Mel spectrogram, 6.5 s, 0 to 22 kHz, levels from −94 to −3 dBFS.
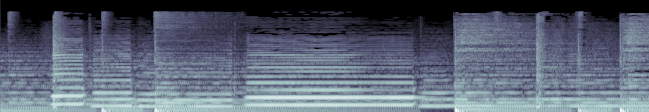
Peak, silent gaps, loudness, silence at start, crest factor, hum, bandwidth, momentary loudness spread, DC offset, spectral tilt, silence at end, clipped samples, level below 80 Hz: -2 dBFS; none; -18 LUFS; 0 s; 16 dB; none; 14 kHz; 9 LU; under 0.1%; -6 dB/octave; 0 s; under 0.1%; -28 dBFS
